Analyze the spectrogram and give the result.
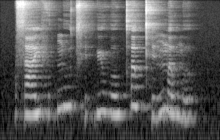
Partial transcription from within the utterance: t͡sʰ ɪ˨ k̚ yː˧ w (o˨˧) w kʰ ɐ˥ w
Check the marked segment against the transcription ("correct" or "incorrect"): correct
